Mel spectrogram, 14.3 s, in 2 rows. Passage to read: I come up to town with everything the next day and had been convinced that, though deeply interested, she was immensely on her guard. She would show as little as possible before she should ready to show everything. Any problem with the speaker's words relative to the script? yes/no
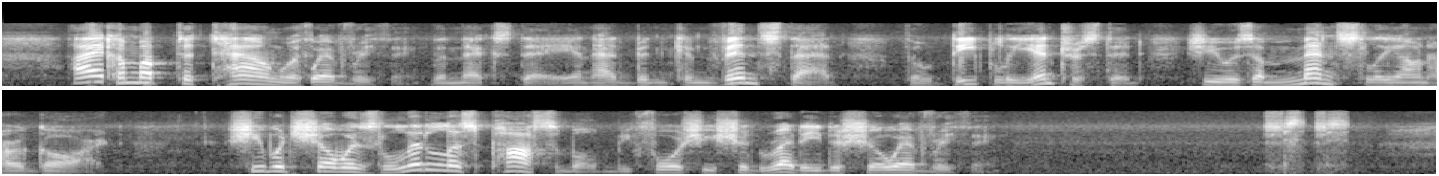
no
